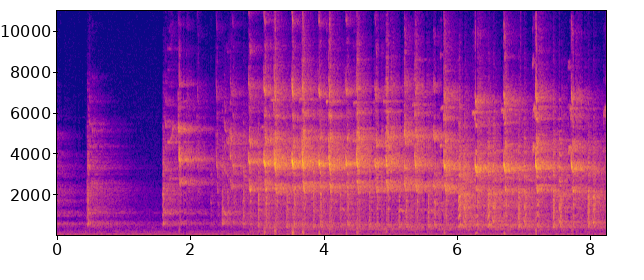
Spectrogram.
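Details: Peregrine falcon pair at their nest in Orange, New South Wales, 21 December 2023, alarmed by a possible intruder: a few scattered harsh notes build into a rapid, steady run of grating kak-kak calls, about two per second.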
